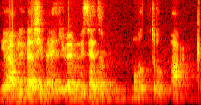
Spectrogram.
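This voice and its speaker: This is a man with a Nigerian accent. His pitch sits in the medium range. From Nigeria, Lagos. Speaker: journalist and political commentator; guest commentator. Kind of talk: TV talk show interview. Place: home room. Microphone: video call.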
